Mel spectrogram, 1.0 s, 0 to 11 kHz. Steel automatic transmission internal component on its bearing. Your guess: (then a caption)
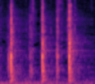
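Seated. A component is wiggled inside the case of an RE5R05A automatic transmission until it drops onto its bearing, producing four short, sharp knocks with a bright tone and almost no ring. The final thump means the component is fully seated.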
